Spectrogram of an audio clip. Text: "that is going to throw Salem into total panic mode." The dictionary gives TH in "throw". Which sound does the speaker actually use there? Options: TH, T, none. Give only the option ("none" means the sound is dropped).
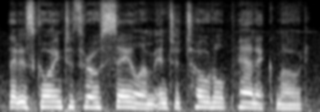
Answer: TH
